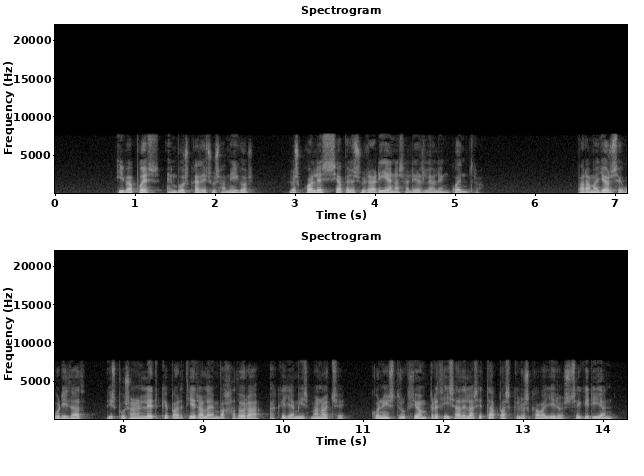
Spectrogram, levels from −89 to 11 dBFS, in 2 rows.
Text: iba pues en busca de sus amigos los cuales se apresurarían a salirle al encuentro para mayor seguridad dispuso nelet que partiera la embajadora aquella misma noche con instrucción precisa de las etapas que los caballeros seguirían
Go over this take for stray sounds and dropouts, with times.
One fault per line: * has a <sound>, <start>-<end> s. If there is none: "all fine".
all fine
